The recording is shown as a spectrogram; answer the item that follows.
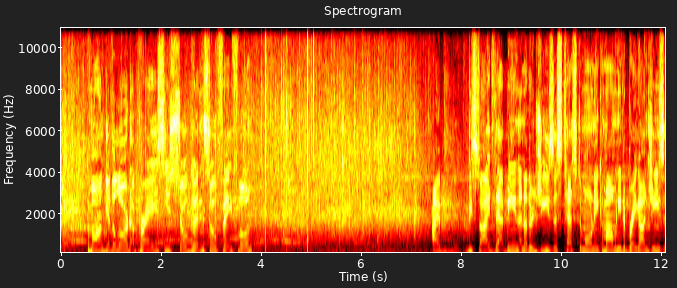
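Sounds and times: crowd applause: 0.0 - 8.3
sharp claps close to microphone: 3.6 - 8.2.

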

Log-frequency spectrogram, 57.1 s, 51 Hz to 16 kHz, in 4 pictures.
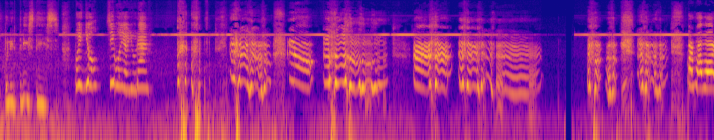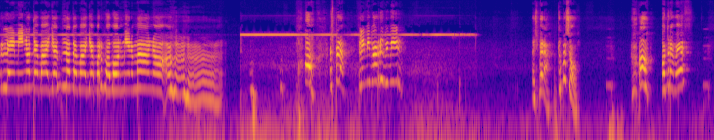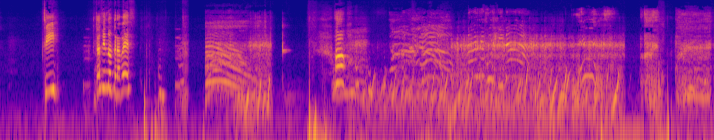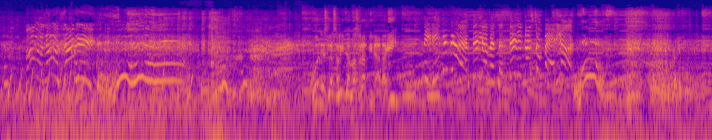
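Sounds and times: high-pitched wavering vocal cry: 3.5 - 10.9, 32.1 - 33.8, 35.3 - 48.8
child wailing and sobbing: 4.6 - 10.9, 32.7 - 33.6, 35.4 - 39.1, 42.2 - 46.5
thin high-pitched tone: 35.6 - 41.0.

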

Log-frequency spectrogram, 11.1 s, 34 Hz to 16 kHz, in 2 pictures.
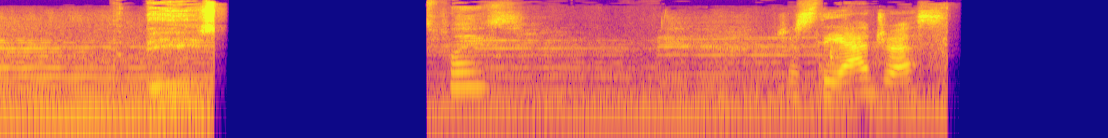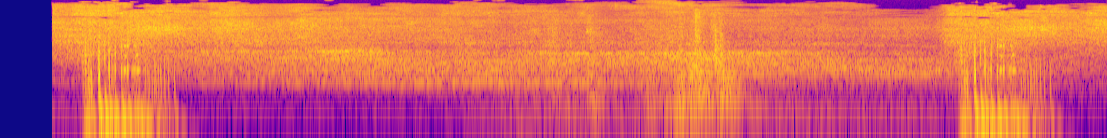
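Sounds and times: dark rumbling drone: 5.8 - 11.0.

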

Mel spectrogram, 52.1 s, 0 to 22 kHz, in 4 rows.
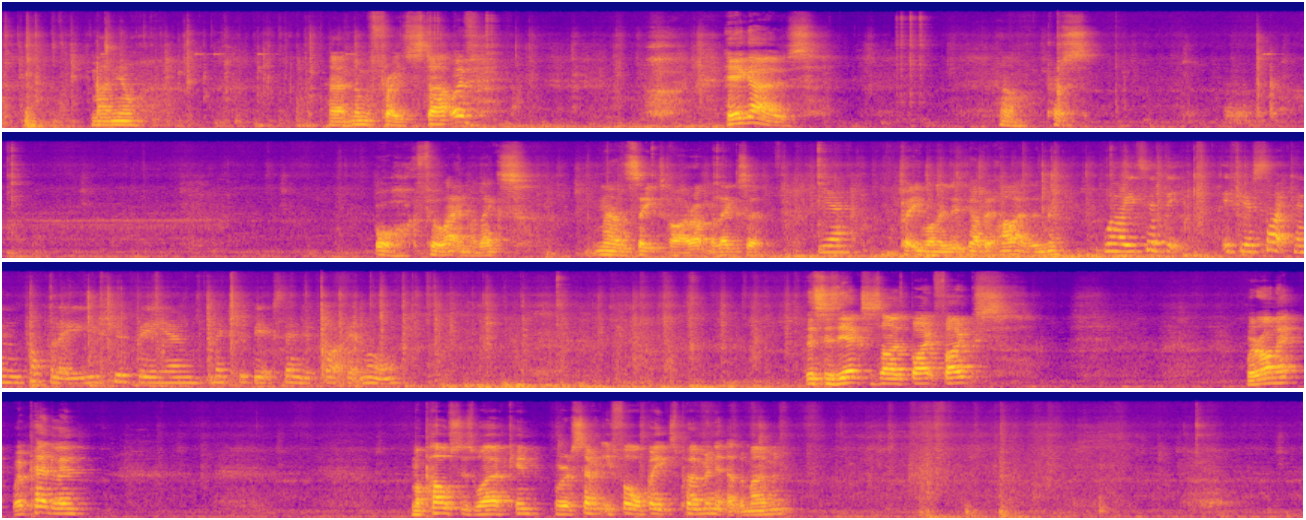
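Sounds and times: exercise bike clicking: 0.0 - 10.9, 12.6 - 35.2.

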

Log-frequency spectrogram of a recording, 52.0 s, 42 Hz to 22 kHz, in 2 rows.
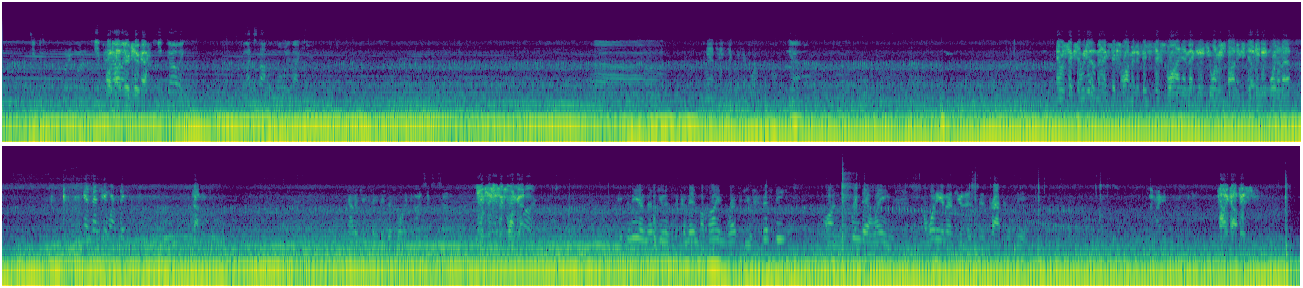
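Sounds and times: indistinct voices: 0.0 - 3.8, 11.7 - 17.0, 20.8 - 25.8, 26.9 - 30.6, 32.7 - 48.2, 48.8 - 51.3
diesel engine rumbling: 0.0 - 51.9.

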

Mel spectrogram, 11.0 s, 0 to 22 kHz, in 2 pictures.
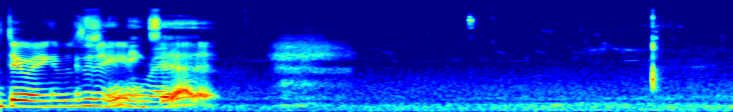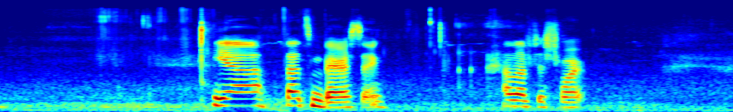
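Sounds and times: quiet outdoor background: 0.0 - 11.0.

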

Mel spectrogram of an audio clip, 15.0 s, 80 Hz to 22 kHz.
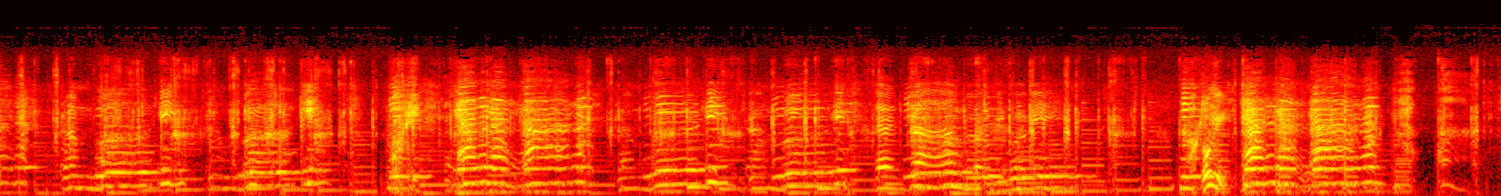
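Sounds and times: person singing quietly: 0.0 - 11.1, 11.8 - 14.8
tapping on a matchbox: 0.0 - 15.0.

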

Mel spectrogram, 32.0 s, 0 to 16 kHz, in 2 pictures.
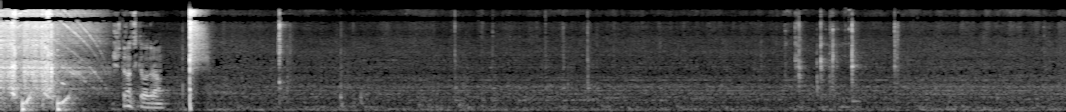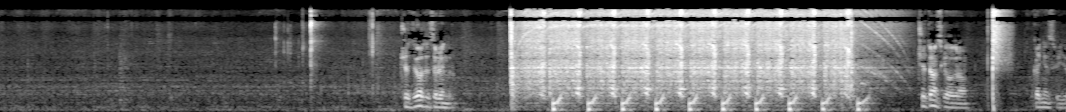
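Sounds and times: engine cranking on starter: 0.0 - 1.5, 23.6 - 29.6.

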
